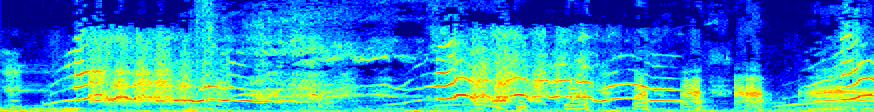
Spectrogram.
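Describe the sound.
A girl's voice imitates a horse as an animal impression, whinnying in high, wavering, warbling bursts that rise and fall over several seconds, loud and breathy with shaky trills, and no other talk.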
